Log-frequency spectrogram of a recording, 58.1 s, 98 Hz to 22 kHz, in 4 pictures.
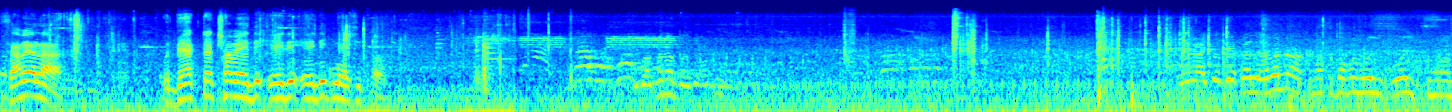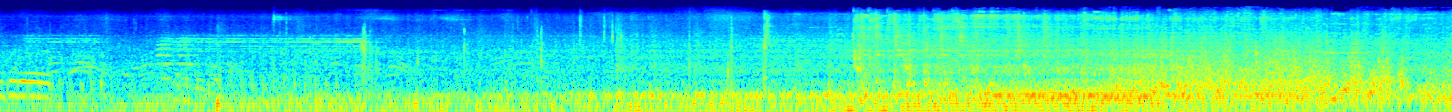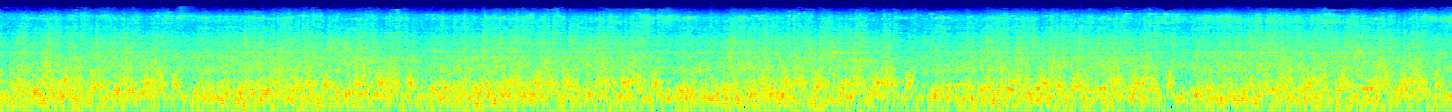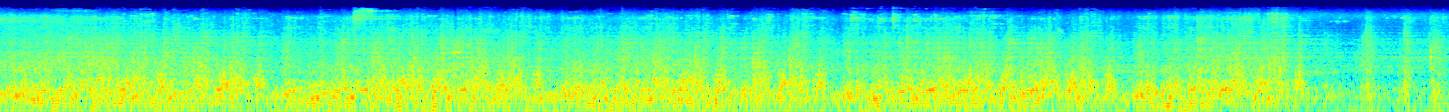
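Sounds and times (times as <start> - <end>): diesel locomotive passing: 0.0 - 58.0
train wheels clacking on rails: 9.3 - 14.7, 16.6 - 58.0.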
